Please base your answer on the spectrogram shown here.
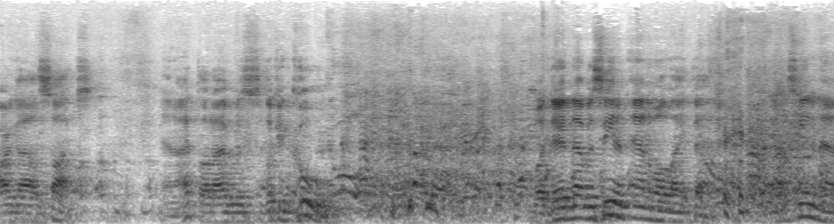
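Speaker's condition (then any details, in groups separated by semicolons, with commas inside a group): No condition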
